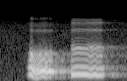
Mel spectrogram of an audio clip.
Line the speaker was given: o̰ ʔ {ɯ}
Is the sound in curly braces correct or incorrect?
correct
